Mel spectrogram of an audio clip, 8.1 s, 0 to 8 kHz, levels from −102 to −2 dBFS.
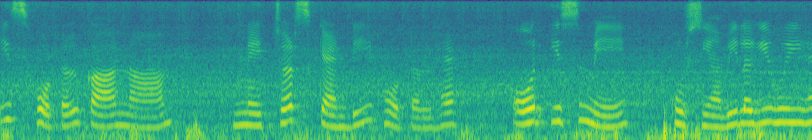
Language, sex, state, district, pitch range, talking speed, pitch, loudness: Hindi, female, Punjab, Pathankot, 200-265 Hz, 105 wpm, 225 Hz, -17 LUFS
